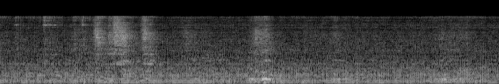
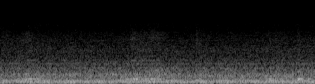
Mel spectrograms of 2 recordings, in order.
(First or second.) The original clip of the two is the second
